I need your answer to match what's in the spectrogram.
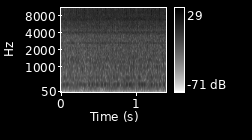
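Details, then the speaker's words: Car that kept stalling suddenly; first start after replacing the fuel filter and then the fuel pump. Smooth, steady idle with an even hum and no misses, knocks or surging; normal idle, and the problem was later confirmed fixed. "that's a great sign let's take it out for a drive and see how it runs"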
